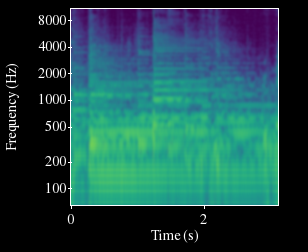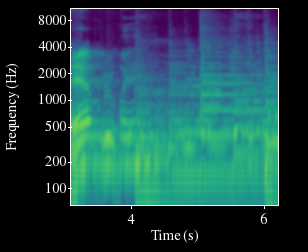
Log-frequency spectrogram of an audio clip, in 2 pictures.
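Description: Country band playing a song's instrumental intro: strummed acoustic guitars over held bass notes. About halfway through, a sliding, wavering lead line comes in.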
